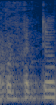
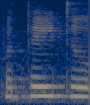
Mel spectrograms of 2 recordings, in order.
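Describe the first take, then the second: First: പൊട്ടറ്റോ with a short plain "e" in the middle; everyday "potteto" sound for പൊട്ടറ്റോ; wrong pronunciation. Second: പൊട്ടാറ്റോ softly, with "tay" in the middle; corrected pronunciation. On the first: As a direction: say പൊട്ടറ്റോ as "pot-TET-o". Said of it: "എന്നല്ല pronounce ചെയ്യുന്നത്". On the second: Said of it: "പിന്നെ എങ്ങനെ pronounce ചെയ്യുന്നത്". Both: Shown as a demonstration.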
